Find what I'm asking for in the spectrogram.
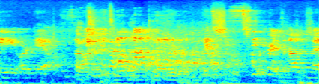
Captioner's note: laughter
